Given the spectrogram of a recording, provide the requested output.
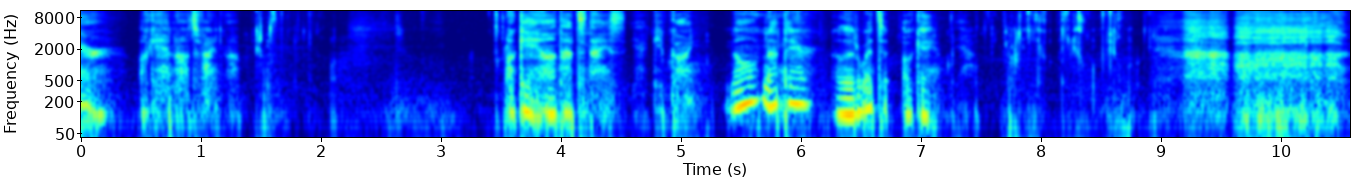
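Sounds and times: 
mouth clicking sounds: 0:01.4 - 0:02.0, 0:07.5 - 0:09.0
speech: 0:03.6 - 0:07.2
heavy breathing: 0:09.0 - 0:10.5.

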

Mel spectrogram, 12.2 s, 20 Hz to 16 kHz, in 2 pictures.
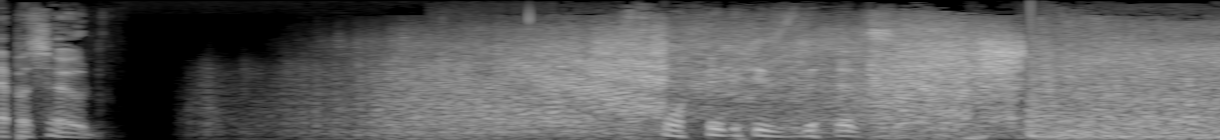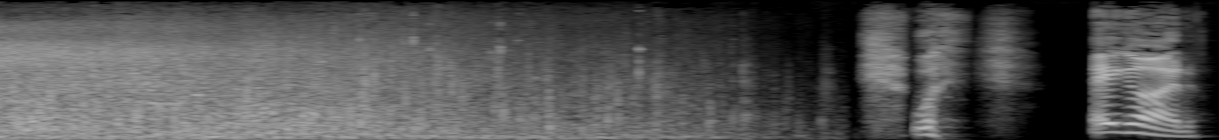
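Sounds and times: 
speech: 0:00.0 - 0:00.6, 0:03.3 - 0:05.4, 0:10.7 - 0:11.0, 0:11.6 - 0:12.1
explosion sound effect with deep roaring rumble: 0:00.9 - 0:10.4.

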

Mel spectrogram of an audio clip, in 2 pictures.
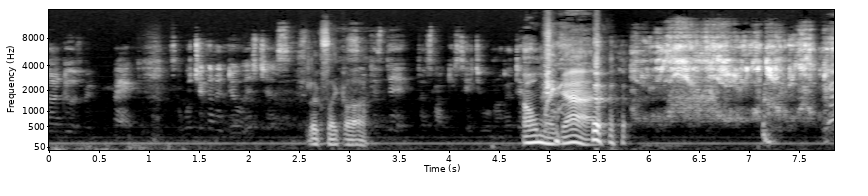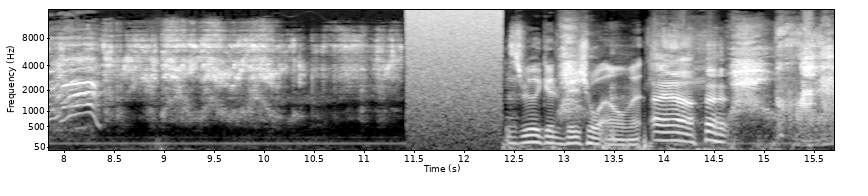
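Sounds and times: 
speech: 0:02.6 - 0:03.6, 0:04.7 - 0:06.0, 0:12.4 - 0:15.6
cats fighting, yowling and growling: 0:05.8 - 0:09.8, 0:14.5 - 0:15.6
burst of static: 0:11.4 - 0:12.4.

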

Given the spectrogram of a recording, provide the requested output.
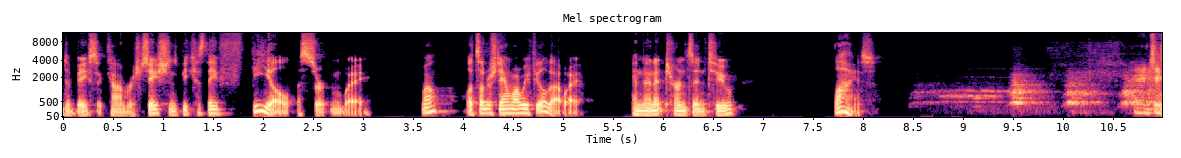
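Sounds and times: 
speech: 0:00.0 - 0:06.8, 0:07.7 - 0:08.2, 0:10.7 - 0:10.9
dogs howling: 0:08.5 - 0:10.9.

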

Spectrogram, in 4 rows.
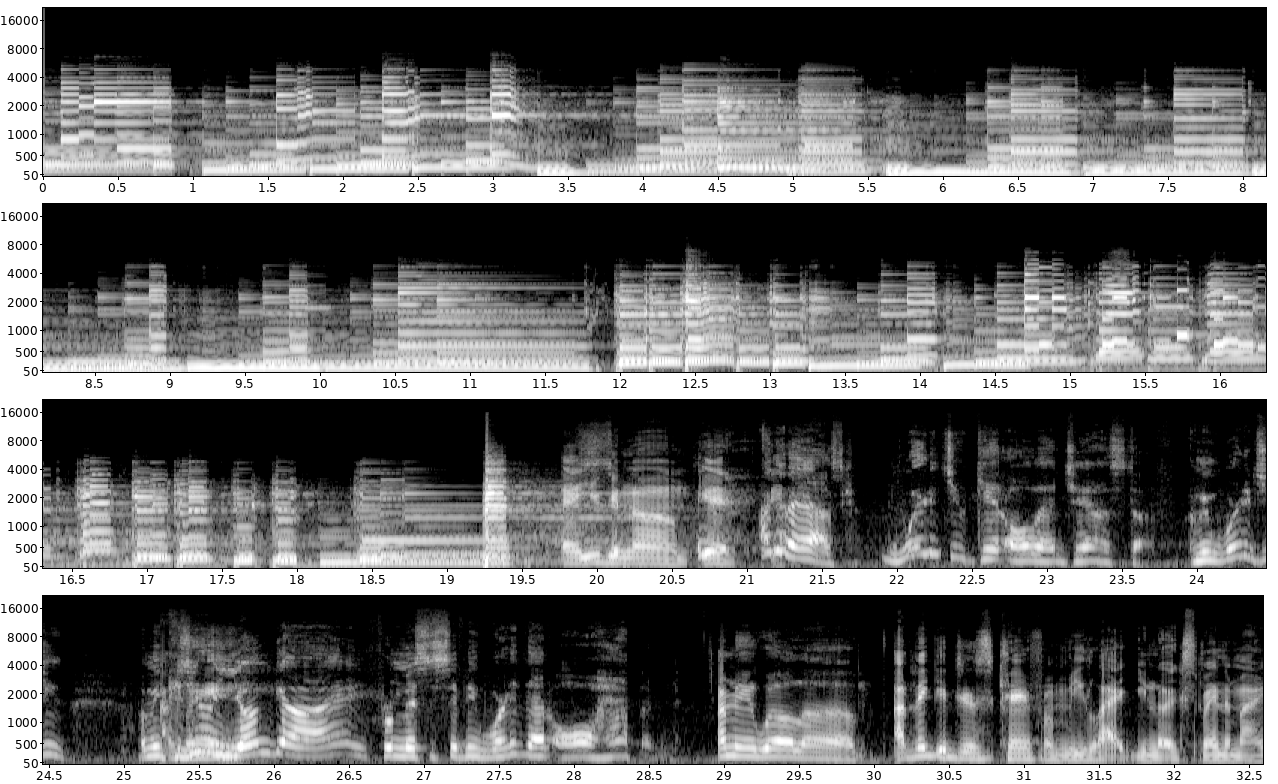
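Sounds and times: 
clean electric guitar through an amplifier playing chords and single notes: 0:00.0 - 0:21.1
speech: 0:20.8 - 0:32.5.

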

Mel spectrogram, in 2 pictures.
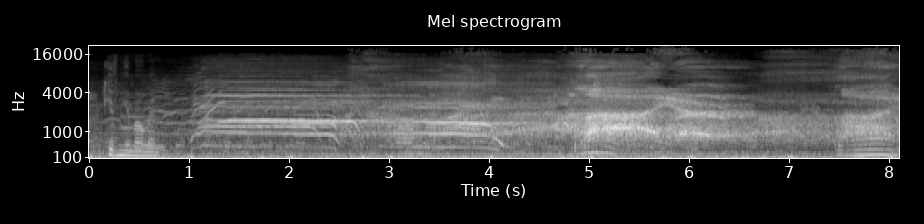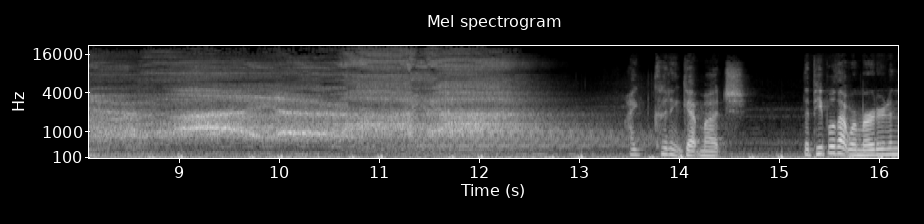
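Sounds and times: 
speech: 0:00.2 - 0:01.1, 0:13.5 - 0:16.1
crowd screaming and wailing in agony: 0:00.8 - 0:05.6
anguished moans and gasps: 0:02.6 - 0:13.1.

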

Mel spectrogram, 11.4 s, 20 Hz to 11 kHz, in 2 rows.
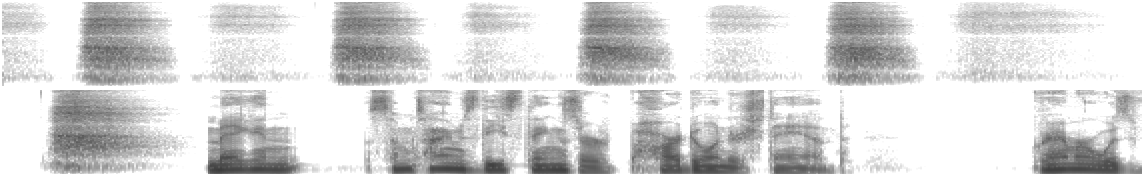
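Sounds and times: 
slow deep breathing during a breathing exercise: 0:00.0 - 0:06.7
speech: 0:06.7 - 0:10.0, 0:10.9 - 0:11.3.

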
